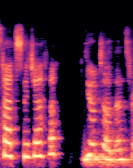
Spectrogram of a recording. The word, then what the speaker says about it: Gyuto: Did I mispronounce that, Sujatha? Yoto, that's right.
